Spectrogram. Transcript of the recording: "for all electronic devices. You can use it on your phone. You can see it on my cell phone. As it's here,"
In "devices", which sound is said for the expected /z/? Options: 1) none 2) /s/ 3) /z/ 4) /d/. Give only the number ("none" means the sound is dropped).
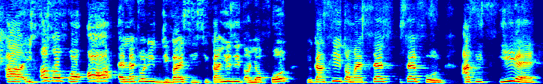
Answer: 2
